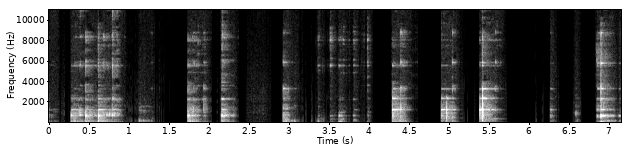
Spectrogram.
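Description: A white plastic scoop scrapes and clinks against the inner wall of a small, round, clear glass fishbowl-style terrarium vase, held in one hand, hollow and nearly empty with a few traces of soil. Bursts of scraping alternate with bright glassy clinks that ring briefly around a mid-range tone with higher overtones, separated by quiet gaps.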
